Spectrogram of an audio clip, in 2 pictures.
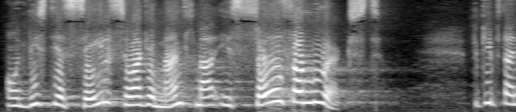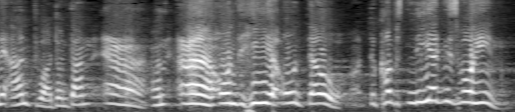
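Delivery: loud, high, slow preacher's outcry; full-force preaching. Acted. Preacher to congregation about messy counselling, loud exasperated preaching.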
